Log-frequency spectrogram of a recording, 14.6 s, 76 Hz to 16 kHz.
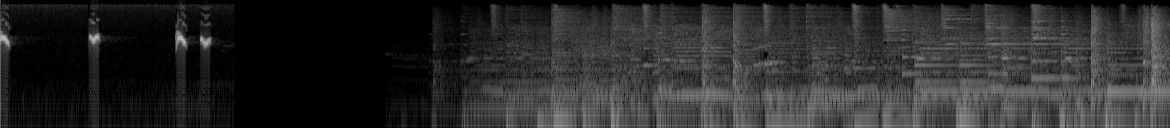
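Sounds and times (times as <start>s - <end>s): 
purple martin burry chirps: 0.0s - 0.2s, 1.1s - 1.4s, 2.2s - 2.9s
music: 4.8s - 14.6s.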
